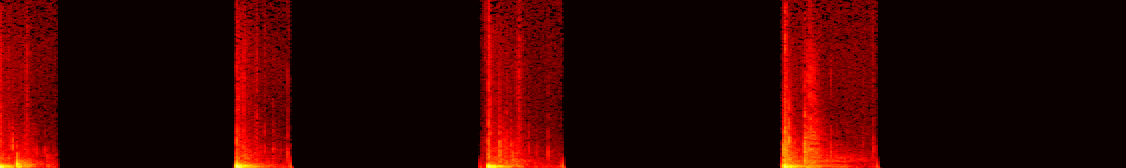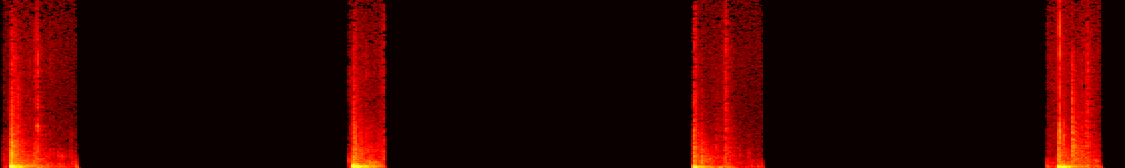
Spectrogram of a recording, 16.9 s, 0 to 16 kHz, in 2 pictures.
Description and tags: Heavy Footsteps on Staircase Landing Wearing Brogues
Recording of me walking heavily on a staircase landing whilst wearing brogues.
Low frequency thumping against carpeted wooden floorboards.
Recorded with a Zoom H4N Pro field recorder.
Corrective Eq performed.
This could be used for the action the sound suggests, or for someone walking over other instances of carpeted wooden floors.
walking, footstep, brogues, wood, heavy, wooden, footsteps, staircase-landing, carpet, carpeted, dress-shoes, staircase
